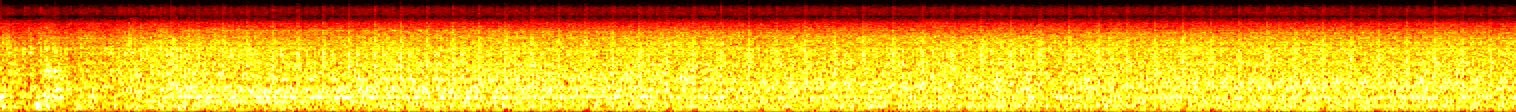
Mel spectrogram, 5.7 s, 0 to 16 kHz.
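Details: Chrysler after repair of a P0203 fuel injector circuit open code, leak-checked and buttoned up: engine catches and settles into a steady, even idle with a smooth, unbroken tone and no misses or knocks; healthy.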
